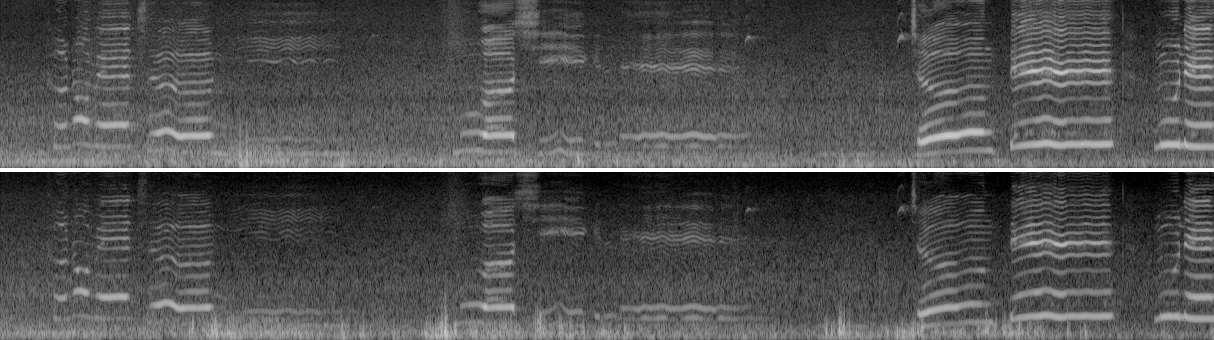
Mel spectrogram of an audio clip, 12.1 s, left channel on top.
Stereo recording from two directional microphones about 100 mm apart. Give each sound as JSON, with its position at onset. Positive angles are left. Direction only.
{"t": 0.5, "sound": "vehicle", "side_deg": 10}
{"t": 4.8, "sound": "vehicle", "side_deg": 5}
{"t": 6.4, "sound": "music", "side_deg": 0}
{"t": 9.1, "sound": "female singing", "side_deg": -10}
{"t": 11.6, "sound": "vehicle", "side_deg": -20}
